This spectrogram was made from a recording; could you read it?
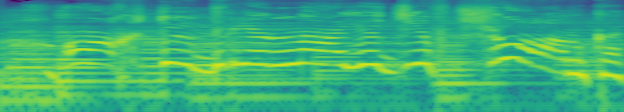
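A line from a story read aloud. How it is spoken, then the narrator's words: Mother shouting angrily. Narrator (Russian): закричала на нее мать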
